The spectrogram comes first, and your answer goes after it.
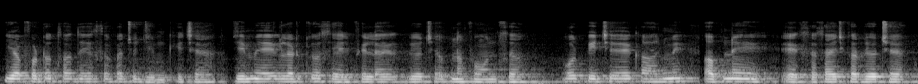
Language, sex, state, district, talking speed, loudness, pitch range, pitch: Marwari, male, Rajasthan, Nagaur, 190 wpm, -18 LUFS, 120-130 Hz, 125 Hz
